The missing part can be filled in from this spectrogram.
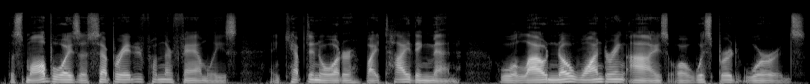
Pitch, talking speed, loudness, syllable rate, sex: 95 Hz, 170 wpm, -22 LUFS, 5.0 syllables/s, male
